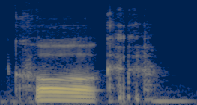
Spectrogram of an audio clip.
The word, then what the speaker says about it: 効果: 効果効果 Koka. So this is ko here at first, and then an u, and then ka. 効果 Koka.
